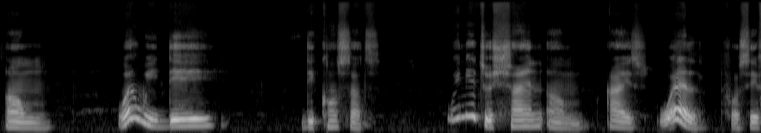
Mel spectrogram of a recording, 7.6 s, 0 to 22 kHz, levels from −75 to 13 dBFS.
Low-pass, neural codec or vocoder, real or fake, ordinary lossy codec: none; autoencoder, 48 kHz, 128 numbers a frame, DAC-VAE, trained on Japanese speech; fake; none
